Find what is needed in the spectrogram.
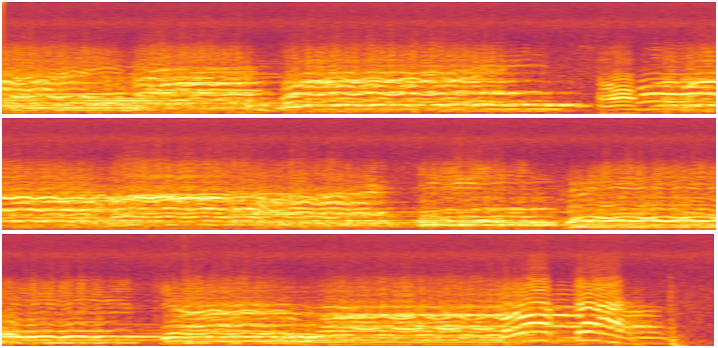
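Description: Church choir singing a slow hymn in held, sustained phrases with organ accompaniment, in a practice run-through. The voices trail off in a falling slide at the very end.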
